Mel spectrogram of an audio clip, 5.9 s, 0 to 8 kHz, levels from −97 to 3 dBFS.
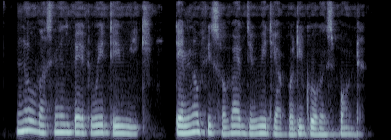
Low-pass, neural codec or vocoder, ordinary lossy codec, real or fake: none; codec, 16 kHz, 4 kbps, FunCodec, trained on LibriTTS, 50 frames a second; none; fake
